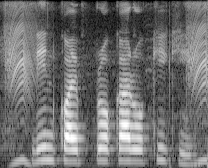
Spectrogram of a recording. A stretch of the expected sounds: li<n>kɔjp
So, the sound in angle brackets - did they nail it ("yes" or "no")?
yes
